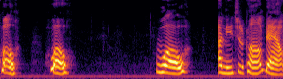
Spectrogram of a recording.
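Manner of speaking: loud, spaced-out protest; emphatic halting. Retold or imitated. Boss told employees think she's pregnant, halting them loudly. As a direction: stop them firmly with big, separate exclamations.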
